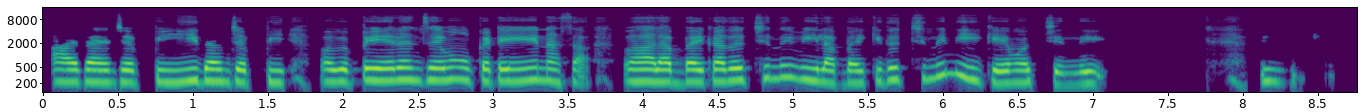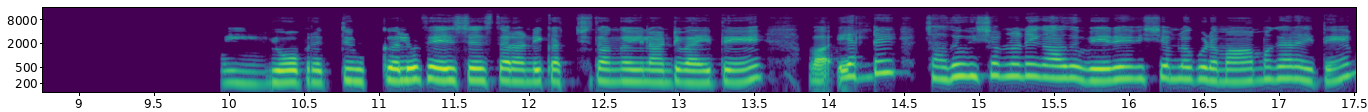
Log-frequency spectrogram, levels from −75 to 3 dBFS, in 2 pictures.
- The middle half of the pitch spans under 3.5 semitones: Yes, narrow, 2.6 semitones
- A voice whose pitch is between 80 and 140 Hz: No, high, 225 Hz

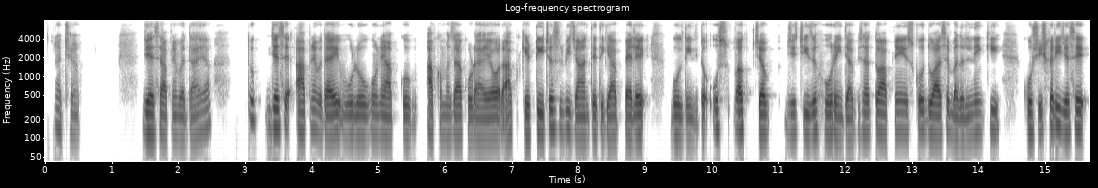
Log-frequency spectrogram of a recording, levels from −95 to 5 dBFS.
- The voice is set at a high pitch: No, low, 125 Hz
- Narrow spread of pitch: Yes, narrow, 2.3 semitones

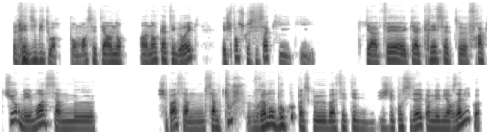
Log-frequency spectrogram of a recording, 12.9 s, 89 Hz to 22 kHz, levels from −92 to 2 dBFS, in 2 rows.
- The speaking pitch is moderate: No, low, 125 Hz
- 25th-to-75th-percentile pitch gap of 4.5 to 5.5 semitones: No, average, 3.4 semitones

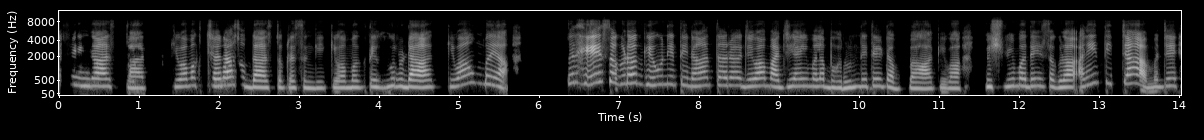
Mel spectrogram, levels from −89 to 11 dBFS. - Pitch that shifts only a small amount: No, average, 4.2 semitones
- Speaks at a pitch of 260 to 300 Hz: Yes, very high, 275 Hz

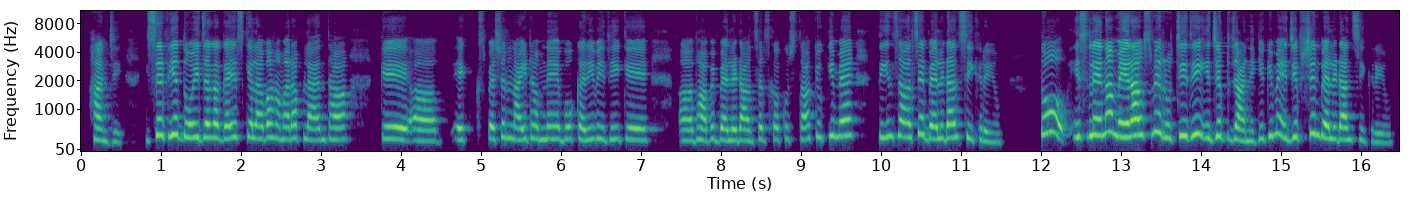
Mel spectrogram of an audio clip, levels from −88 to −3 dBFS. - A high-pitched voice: Yes, very high, 295 Hz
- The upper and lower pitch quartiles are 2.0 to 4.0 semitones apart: Yes, average, 3.7 semitones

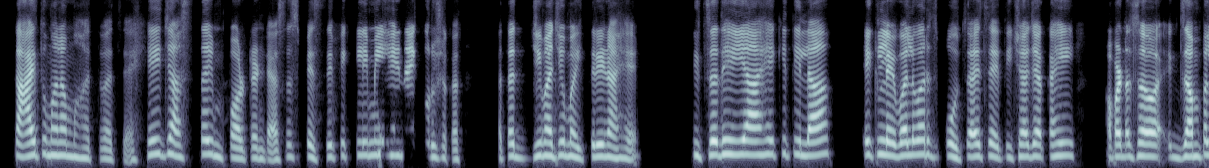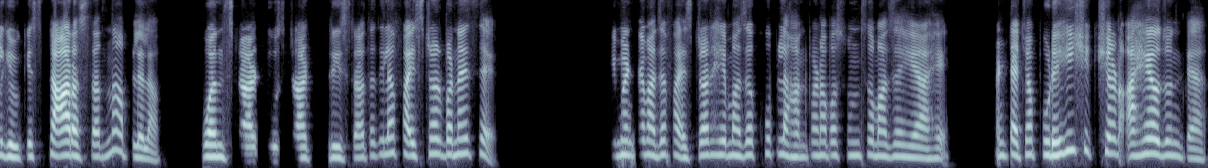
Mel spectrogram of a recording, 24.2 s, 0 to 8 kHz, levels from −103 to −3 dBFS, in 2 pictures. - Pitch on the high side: Yes, high, 225 Hz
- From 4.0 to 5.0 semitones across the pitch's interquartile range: No, average, 3.3 semitones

